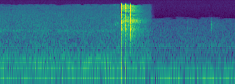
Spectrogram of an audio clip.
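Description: A quick cluster of a few sharp metallic clicks about a second in, typical of steel surgical instruments such as hemostats being handled and clinking. Otherwise faint room noise.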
